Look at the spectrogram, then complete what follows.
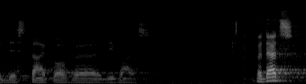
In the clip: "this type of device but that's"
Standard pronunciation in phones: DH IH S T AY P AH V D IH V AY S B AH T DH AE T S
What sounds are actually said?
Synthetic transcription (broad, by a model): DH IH S T AY P AH V D IH V AY S B AH T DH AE T S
